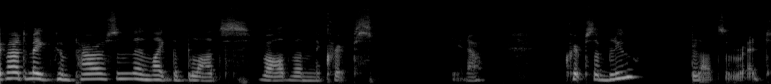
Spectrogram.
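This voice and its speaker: A woman with a southern English accent speaks at a fairly high pitch with ordinary pitch variation. She keeps a moderate pace but leaves long, frequent pauses. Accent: posh southern English picked up. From northern England, Bradford. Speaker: vlogger. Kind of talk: casual monologue. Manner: rambling, hesitant.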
